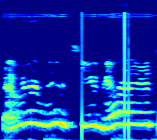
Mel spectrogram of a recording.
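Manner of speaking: high, slow, teary; tearful goodbye. Retold or imitated. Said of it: "and I was just like".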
